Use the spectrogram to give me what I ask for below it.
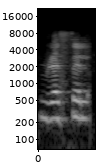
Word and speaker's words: wrestle: W is not pronounced at the beginning of a word when it is before the letter R. Let's look at the examples. Rap, right, wrong, ring, wreck, wrestle and wrist.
